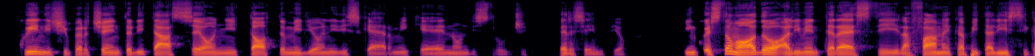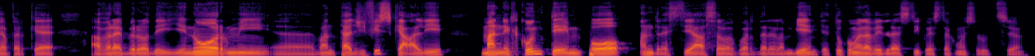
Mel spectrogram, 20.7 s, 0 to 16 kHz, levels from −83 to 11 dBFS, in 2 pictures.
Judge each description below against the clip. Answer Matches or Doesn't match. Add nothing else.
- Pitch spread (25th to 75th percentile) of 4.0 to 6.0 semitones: Matches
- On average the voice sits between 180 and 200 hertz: Doesn't match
